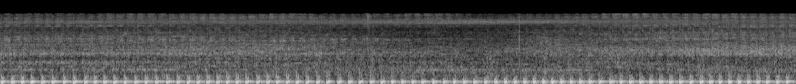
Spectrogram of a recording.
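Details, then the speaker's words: Abandoned Suzuki KingQuad 300 4x4 single-cylinder, first cold start on choke after Mikuni to Keihin clone carburetor conversion: low, fairly even thumping idle about three pulses a second; running properly, shows potential. "I like that it sounds like she's got potential"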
